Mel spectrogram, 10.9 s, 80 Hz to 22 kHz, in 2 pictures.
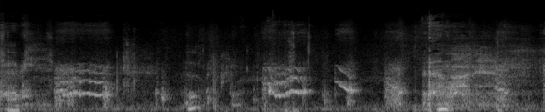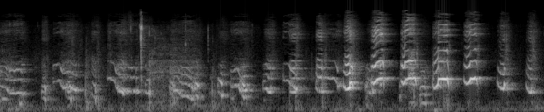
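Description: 16-day-old boxer puppies crying in short, high-pitched whines and squeaks, coming thick and fast in the last few seconds.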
